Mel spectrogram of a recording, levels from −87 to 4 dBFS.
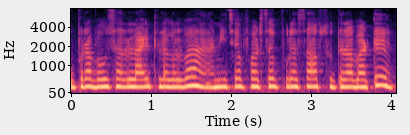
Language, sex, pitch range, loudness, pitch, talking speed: Bhojpuri, female, 255-270 Hz, -11 LUFS, 260 Hz, 190 wpm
